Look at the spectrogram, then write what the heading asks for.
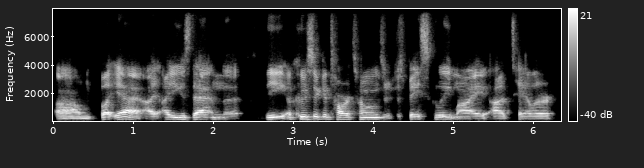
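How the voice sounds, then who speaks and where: A male musician guest in a casual interview, talking in a low-key, matter-of-fact way. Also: steady tone, moderate pace, dull audio.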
